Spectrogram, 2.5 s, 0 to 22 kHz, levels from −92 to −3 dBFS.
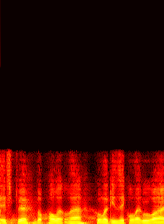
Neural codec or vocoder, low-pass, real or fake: codec, 16 kHz, 0.5 kbps, FreqCodec, larger model; 7.2 kHz; fake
